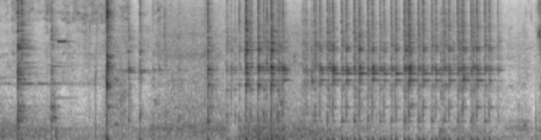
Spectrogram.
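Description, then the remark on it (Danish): Rapid, steady metallic scraping and clinking of a whisk beating butter in a bowl, with sharper clinks early on and a quickening rhythm through the second half, no talking. “Så pisker vi, så pisker vi.”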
